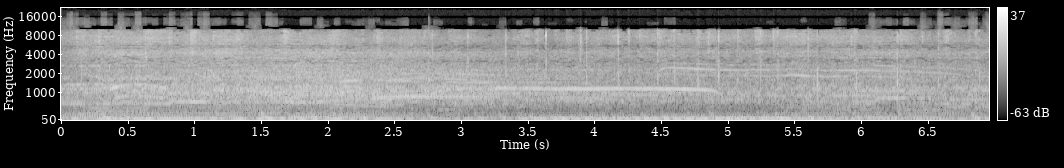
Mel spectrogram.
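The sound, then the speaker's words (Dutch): A crowd in a festival tent cheers for a worker who put out a small fire in a stage effects machine with an extinguisher. A loud, sustained roar of voices carries a few high whistles and whoops. “Ja, dat applaus is voor de medewerker die met een brandblusser het vuurtje bluste op het podium.”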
